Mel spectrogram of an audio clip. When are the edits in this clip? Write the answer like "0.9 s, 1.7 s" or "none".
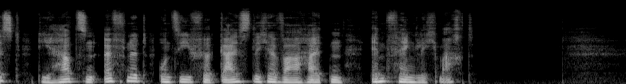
1.5 s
